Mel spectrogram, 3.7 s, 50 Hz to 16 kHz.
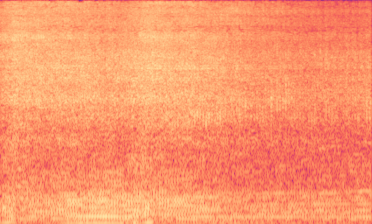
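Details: Honda TMX 125 after converting to a 4-pin CDI; the old CDI worked on the kickstarter but not the push-button start. It now starts on one push-button click, catching quickly into a steady, even buzzing idle with no misses.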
